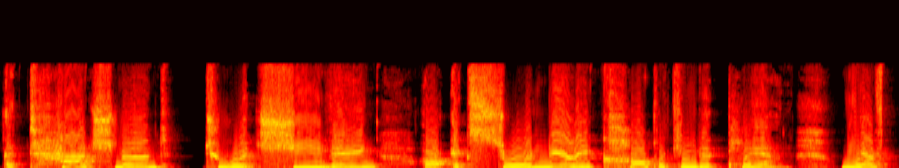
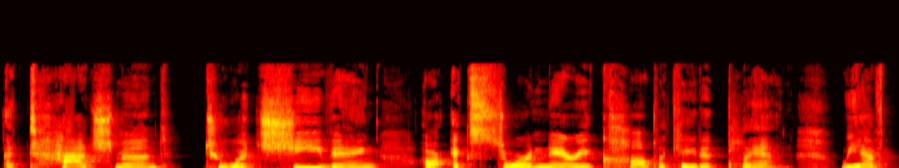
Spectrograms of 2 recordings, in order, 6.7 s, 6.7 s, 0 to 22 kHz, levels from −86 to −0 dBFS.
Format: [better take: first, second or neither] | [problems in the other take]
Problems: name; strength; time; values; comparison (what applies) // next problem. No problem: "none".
second | distortion; heavy; 5 dB below the speech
